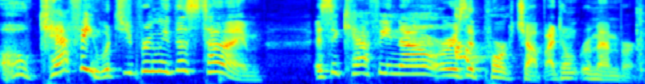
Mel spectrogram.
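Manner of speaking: very high, swooping, squeaky critter voice. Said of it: "the voice kind of squeaky".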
